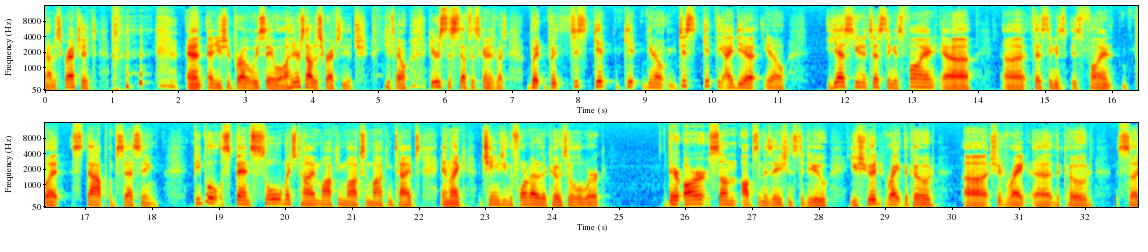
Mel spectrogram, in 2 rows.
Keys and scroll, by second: 8.7 typing, 9.9-19.1 typing, 26.0 o, 27.1 1, 27.9 Return, 28.4-32.7 typing.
